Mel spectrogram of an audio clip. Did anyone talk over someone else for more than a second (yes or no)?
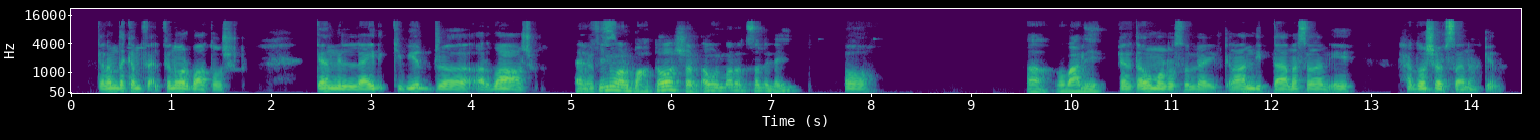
no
